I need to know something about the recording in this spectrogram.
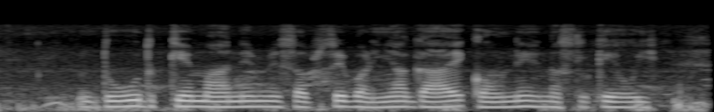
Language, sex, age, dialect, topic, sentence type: Bhojpuri, female, 18-24, Western, agriculture, question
